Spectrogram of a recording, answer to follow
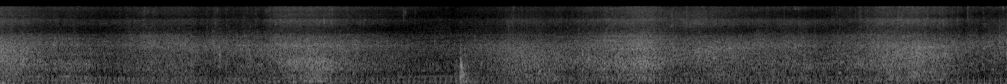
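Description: Small waves washing in on a shallow shore, the surf swelling and fading about every three seconds, with wind on the microphone. A single sharp click about halfway through.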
